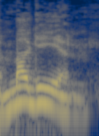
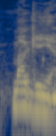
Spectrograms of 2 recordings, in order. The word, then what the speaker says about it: Mogollon: Now, is this is this uh rim or ridge How How did you pronounce it again? Mogollon? Yeah, Mogollon. Mogollon.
